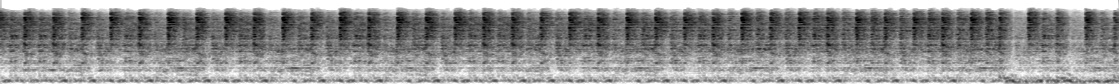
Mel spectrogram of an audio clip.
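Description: Electronic dance music from a DJ set, played loud through a club sound system with a steady, driving beat and heavy bass. A deeper sub-bass comes in near the end.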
